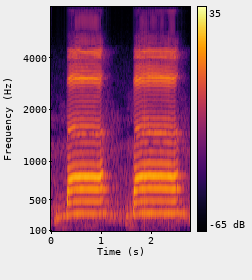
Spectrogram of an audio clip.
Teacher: تو با کو ایک الف کے برابر کھینچیں گے، شروع میں جو اس کی جو ادائیگی ہے وہ دونوں ہونٹ مل کر ادا ہوتی ہے، با کی دونوں ہونٹ ملیں گے تو با کا مخرج ادا ہوگا، اور آخر میں جھٹکا محسوس نہ ہو، اس کی خاص مشق کی جائے۔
